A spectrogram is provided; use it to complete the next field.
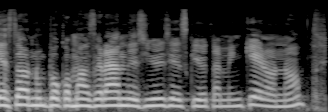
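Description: A woman's high-pitched voice has a dark, mellow tone, captured in a very clean recording with a silent background and a dry, close sound with no echo. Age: 20s. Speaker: podcast co-host, communication student. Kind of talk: casual chat.

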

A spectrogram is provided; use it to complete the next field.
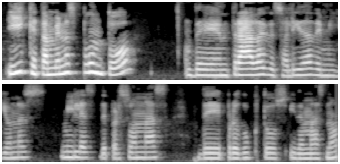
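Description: Against a quiet background, an ordinary speaking voice proceeds at a fairly slow pace with ordinary pitch variation. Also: woman. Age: 40s. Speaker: actress. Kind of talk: interview.

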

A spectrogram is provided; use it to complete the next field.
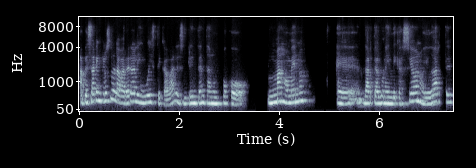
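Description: A woman speaks at a moderate pace and a medium pitch with ordinary pitch variation. Her somewhat breathy voice has a dark, mellow tone and very even loudness. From Canary Islands, Las Palmas de Gran Canaria. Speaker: Spanish teacher. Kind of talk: casual interview conversation.

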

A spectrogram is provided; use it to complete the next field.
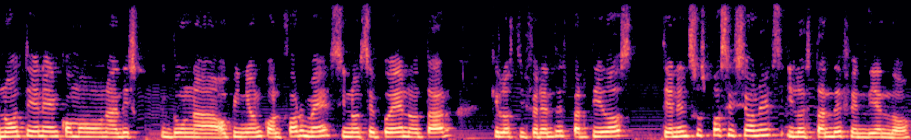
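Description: Over music in the background, a woman with a German accent speaks at a high pitch with fairly even intonation. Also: moderate pace, very even loudness. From Germany, Dortmund. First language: German (speaking Spanish). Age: 20s. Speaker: communication student. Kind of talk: interview.

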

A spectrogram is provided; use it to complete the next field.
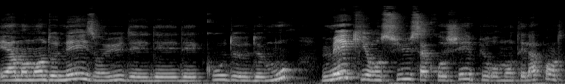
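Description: A woman's medium-pitched voice at a moderate pace, with ordinary pitch variation, audible room echo and noticeable background noise. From France, Paris region (Montreuil), born in Côte d'Ivoire. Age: 40s. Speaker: chef and caterer, entrepreneur. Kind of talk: interview, casual chat.

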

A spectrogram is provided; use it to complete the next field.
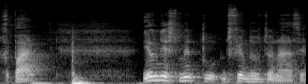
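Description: A man is talking. His tone sounds dark and mellow. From Portugal, Porto. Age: 50s. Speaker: political researcher and party official. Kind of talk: interview conversation. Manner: talkative.

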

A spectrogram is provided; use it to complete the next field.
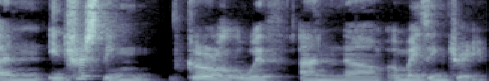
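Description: In a Vietnamese accent, a woman speaks at a moderate pace. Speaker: podcast host. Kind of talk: casual interview chat.

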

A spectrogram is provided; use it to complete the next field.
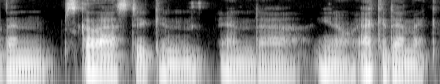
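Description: At a moderate pace, a voice with an American accent and a dark, mellow tone comes through a very clean recording with a silent background. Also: man. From US Midwest (Chicago). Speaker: musician. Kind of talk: interview. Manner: halting.

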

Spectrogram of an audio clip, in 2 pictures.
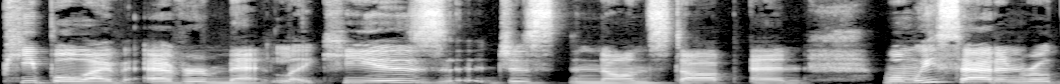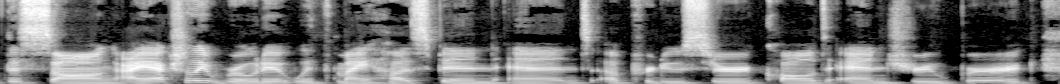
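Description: Speaking in a strong Puerto Rican accent, a woman keeps a medium pitch and fairly even intonation. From Puerto Rico. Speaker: singer-songwriter. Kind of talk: interview.

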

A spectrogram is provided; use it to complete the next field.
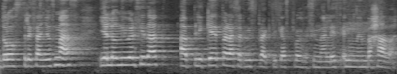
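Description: The speech moves at a fairly quick pace with ordinary pitch variation. Noticeable background noise runs underneath. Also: woman. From Aguascalientes, central Mexico. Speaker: travel photographer. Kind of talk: interview.

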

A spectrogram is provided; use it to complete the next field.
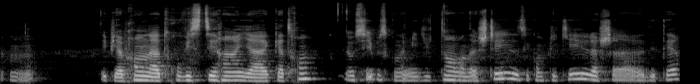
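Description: This woman's voice sits at a medium pitch. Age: 40s. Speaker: farmer. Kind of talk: interview. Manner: halting.

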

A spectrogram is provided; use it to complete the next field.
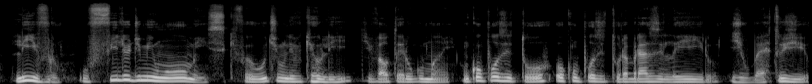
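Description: The dark, mellow tone of a man's voice carries ordinary pitch variation. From Brazil, Bahia (Salvador). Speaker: singer-songwriter. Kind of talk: interview.

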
